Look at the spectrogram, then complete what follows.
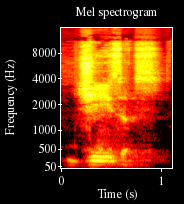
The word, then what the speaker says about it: Jesus: are familiar with today so yesus came to be pronounced Jesus so the modern name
